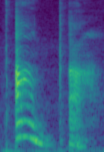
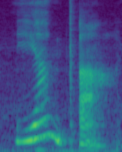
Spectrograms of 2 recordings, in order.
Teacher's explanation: el ta alveolar, oclusivo glotalizado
